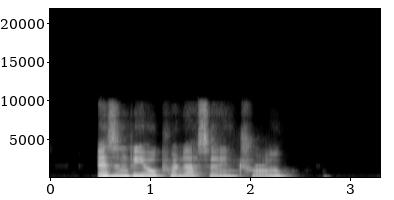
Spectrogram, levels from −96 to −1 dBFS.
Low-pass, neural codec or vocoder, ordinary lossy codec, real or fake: 9.9 kHz; codec, 24 kHz, 1.2 kbps, DualCodec; Opus, 32 kbps; fake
